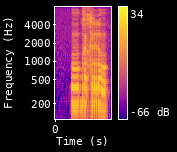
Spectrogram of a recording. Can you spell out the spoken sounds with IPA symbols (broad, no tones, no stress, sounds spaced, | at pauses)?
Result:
u ɡ ɵ x r u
